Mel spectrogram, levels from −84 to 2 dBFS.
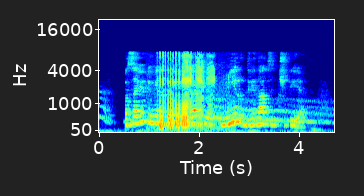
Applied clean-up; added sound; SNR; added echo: none; Fart; -3 dB; reverberation time 0.3 s.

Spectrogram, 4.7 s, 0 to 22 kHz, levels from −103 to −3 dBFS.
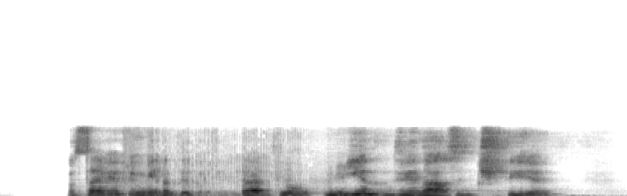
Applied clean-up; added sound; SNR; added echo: neural mask model DeepFilterNet 3.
